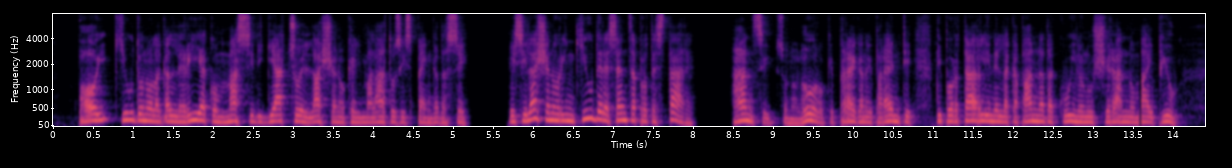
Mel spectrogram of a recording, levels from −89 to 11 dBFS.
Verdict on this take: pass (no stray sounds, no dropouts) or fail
fail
